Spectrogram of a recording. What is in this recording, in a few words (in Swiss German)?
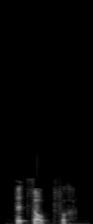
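"zapfer", Bas Rhin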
